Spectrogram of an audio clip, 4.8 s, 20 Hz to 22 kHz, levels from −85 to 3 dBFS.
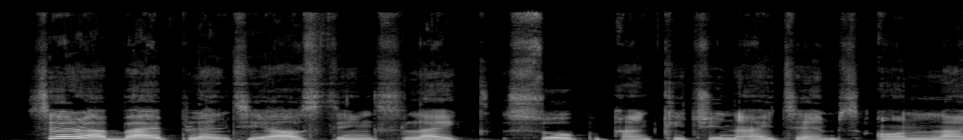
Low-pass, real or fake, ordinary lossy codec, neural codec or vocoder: none; real; none; none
